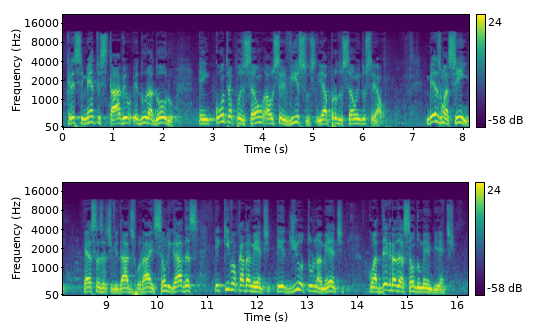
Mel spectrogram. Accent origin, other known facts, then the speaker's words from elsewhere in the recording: Paraná, Brazil; Já que todos nós somos da mesma região do oeste do Paraná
